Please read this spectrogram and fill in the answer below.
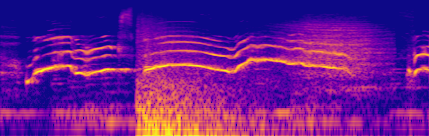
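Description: A woman's high voice, not in words: a short vocal phrase, then from about a second and a half in a long, high, wavering note that dips, rises and slowly falls away, fading near the end.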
